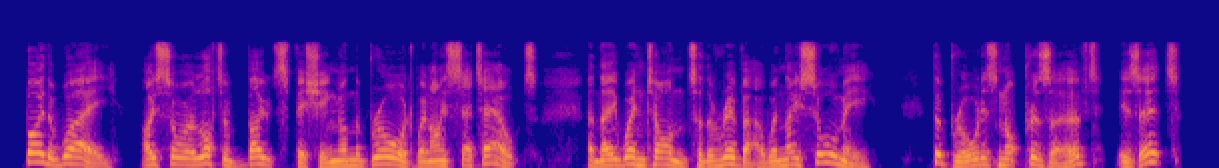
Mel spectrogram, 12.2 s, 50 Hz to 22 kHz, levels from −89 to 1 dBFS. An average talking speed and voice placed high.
No: average, 170 wpm; low, 135 Hz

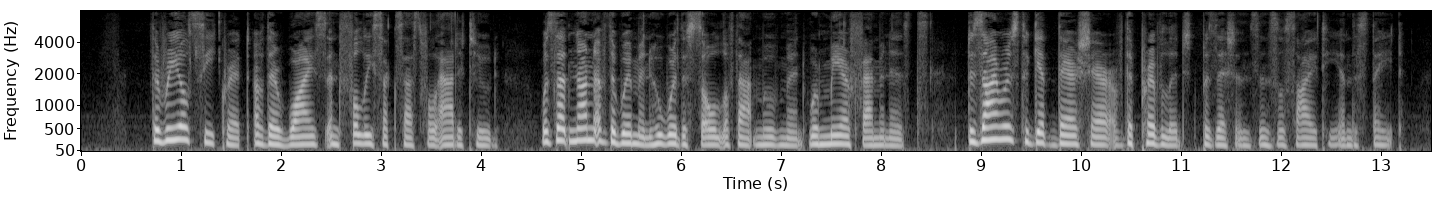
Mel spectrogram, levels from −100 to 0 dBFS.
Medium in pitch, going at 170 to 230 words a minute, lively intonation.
No: medium, 165 Hz; average, 180 wpm; average, 3.7 semitones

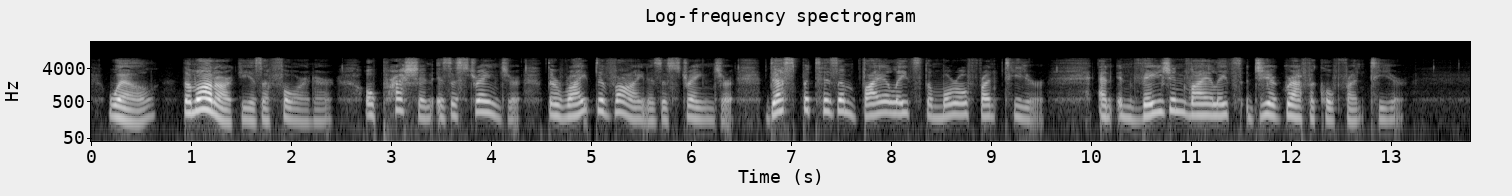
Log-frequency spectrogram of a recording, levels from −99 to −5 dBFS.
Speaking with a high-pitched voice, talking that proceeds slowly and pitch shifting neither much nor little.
No: high, 200 Hz; slow, 115 wpm; wide, 5.9 semitones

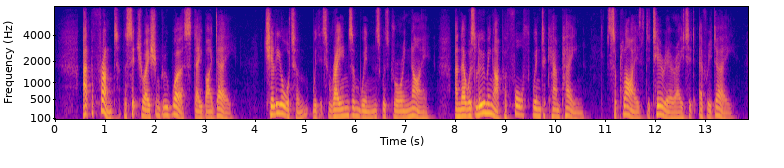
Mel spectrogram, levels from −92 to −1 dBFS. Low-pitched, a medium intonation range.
Yes: low, 125 Hz; average, 4.9 semitones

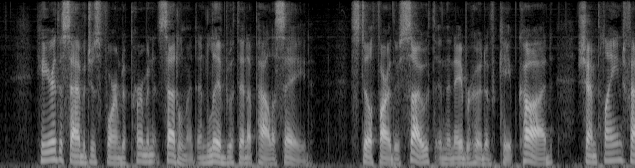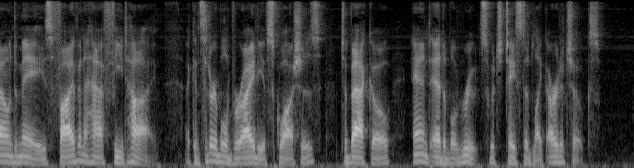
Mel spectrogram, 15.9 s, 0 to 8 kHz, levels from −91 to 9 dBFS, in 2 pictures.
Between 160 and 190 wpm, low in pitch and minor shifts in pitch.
No: average, 165 wpm; low, 100 Hz; average, 4.1 semitones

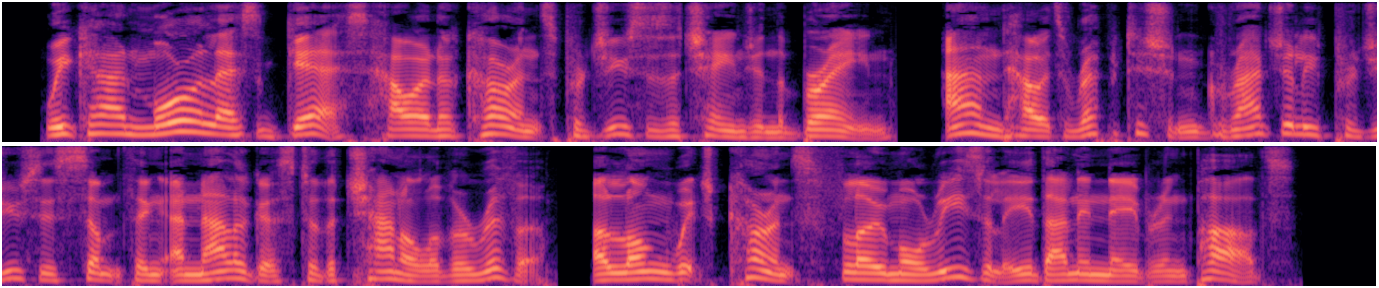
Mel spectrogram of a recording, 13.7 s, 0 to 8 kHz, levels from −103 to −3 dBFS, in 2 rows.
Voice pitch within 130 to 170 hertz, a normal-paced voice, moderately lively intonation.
Yes: medium, 140 Hz; average, 170 wpm; average, 4.7 semitones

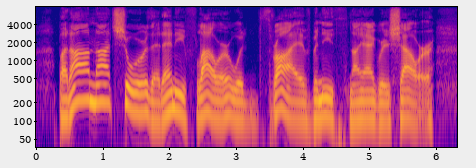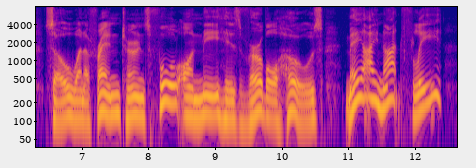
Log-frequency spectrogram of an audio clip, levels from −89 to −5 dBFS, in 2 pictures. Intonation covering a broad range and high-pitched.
No: wide, 6.0 semitones; low, 120 Hz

